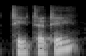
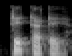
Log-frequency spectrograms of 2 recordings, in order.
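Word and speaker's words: tiṭṭhati: dentals but in fact the correct pronunciation and spelling of that verb is with the retroflexed consonants and so it sounds a bit more like titati and so it has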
